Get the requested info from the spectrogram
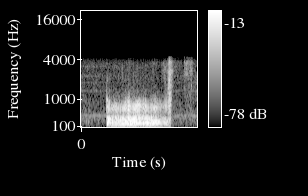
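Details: Pet dog snoring while sound asleep indoors, his feet twitching: one long, rough, low rumbling breath lasting over a second that stops abruptly, then faint room hum.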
